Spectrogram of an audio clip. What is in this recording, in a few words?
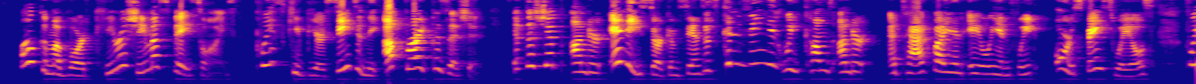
female extra line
